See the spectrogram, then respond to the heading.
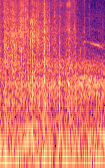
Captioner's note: ruffling papers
